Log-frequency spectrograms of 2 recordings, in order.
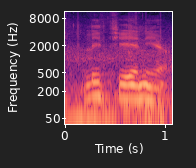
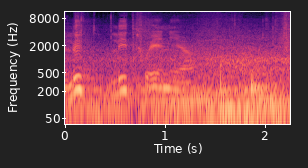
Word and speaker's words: Lithuania: locked welcome welcome to can you pronounce the name lithuania lithiania lithuania lithuania it's actually lithuania and the capital is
